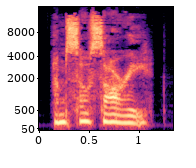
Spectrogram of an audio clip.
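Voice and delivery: soft, hushed, barely audible half-whisper. Narrator reading a woman's line to a tired, sad man as she takes his hand, half-whispering. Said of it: "she whispers".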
